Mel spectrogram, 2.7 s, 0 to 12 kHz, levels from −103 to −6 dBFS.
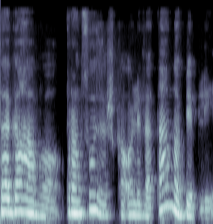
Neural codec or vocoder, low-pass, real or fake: none; 9.9 kHz; real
